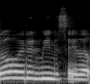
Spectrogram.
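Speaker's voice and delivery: cutesy, playful, cute voice. Retelling how he said something in a cute way: imitating a playful, cute voice. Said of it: "in a really like, kind of like a playful, cute voice".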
